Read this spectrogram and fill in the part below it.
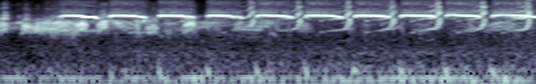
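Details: A large-bodied, tame Chinese hwamei, a good fighter with a good voice, sings a fast run of loud, clear, high whistled notes, each slurring slightly downward, about three or four per second.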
